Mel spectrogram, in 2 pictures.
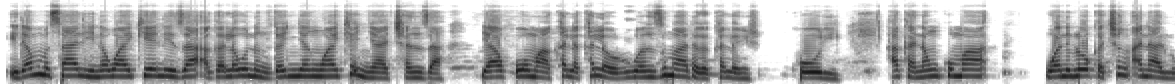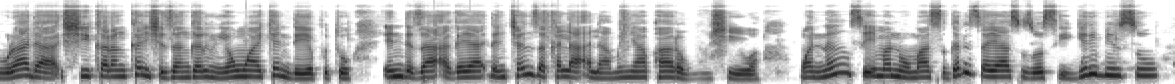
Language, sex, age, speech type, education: Hausa, female, 15-29, spontaneous, tertiary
